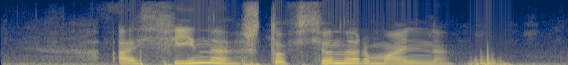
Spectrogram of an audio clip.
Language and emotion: Russian, positive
